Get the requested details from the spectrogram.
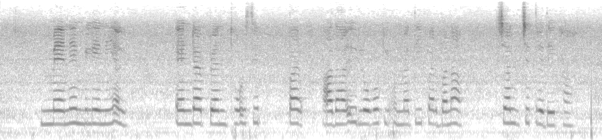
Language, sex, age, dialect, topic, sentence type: Hindi, female, 60-100, Awadhi Bundeli, banking, statement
